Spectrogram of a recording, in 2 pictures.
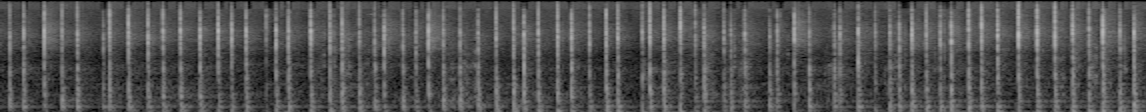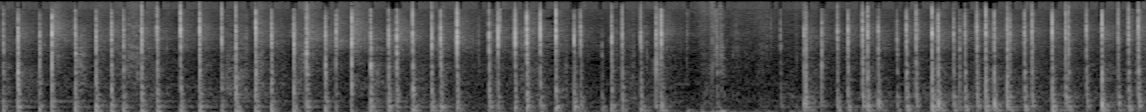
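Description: Fast, continuous tapping on a plastic body wash bottle produces dense, sharp clicks with short hollow knocks and little ring. The rapid taps run steadily throughout, with only a brief dip in level a little before the end.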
